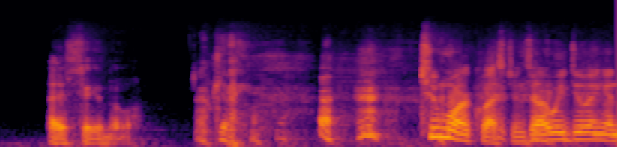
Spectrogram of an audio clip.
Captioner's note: laugh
